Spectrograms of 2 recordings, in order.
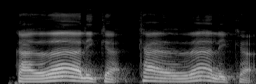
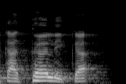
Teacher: Dzal seperti huruf tsa ya. Ujung lidah bertemu dengan ujung gigi seri atas.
